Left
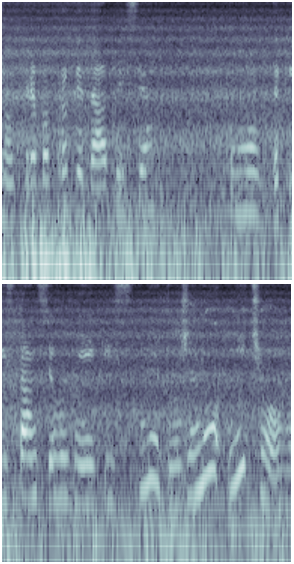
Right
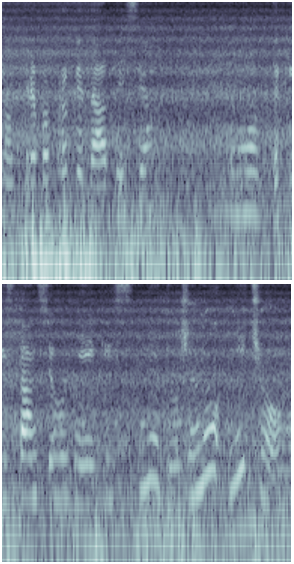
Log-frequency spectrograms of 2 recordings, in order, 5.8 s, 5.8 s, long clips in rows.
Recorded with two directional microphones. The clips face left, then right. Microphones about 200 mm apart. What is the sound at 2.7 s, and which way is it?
Speech, centre (ahead or behind).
